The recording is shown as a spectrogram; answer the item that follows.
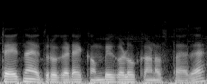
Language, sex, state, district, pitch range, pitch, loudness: Kannada, male, Karnataka, Bangalore, 100-120 Hz, 110 Hz, -16 LUFS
